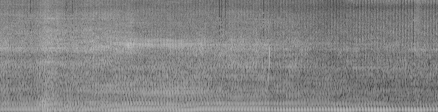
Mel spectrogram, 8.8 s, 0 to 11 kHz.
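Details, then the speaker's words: Carbureted quad (Honda Rincon) on cold start at 14°F: uneven, stumbling chuff at about three beats a second; rough cold running, with past history of stalling unless wide open. "it runs shocking to me i probably need to take it out and run it because i was having some issues with it last year"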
